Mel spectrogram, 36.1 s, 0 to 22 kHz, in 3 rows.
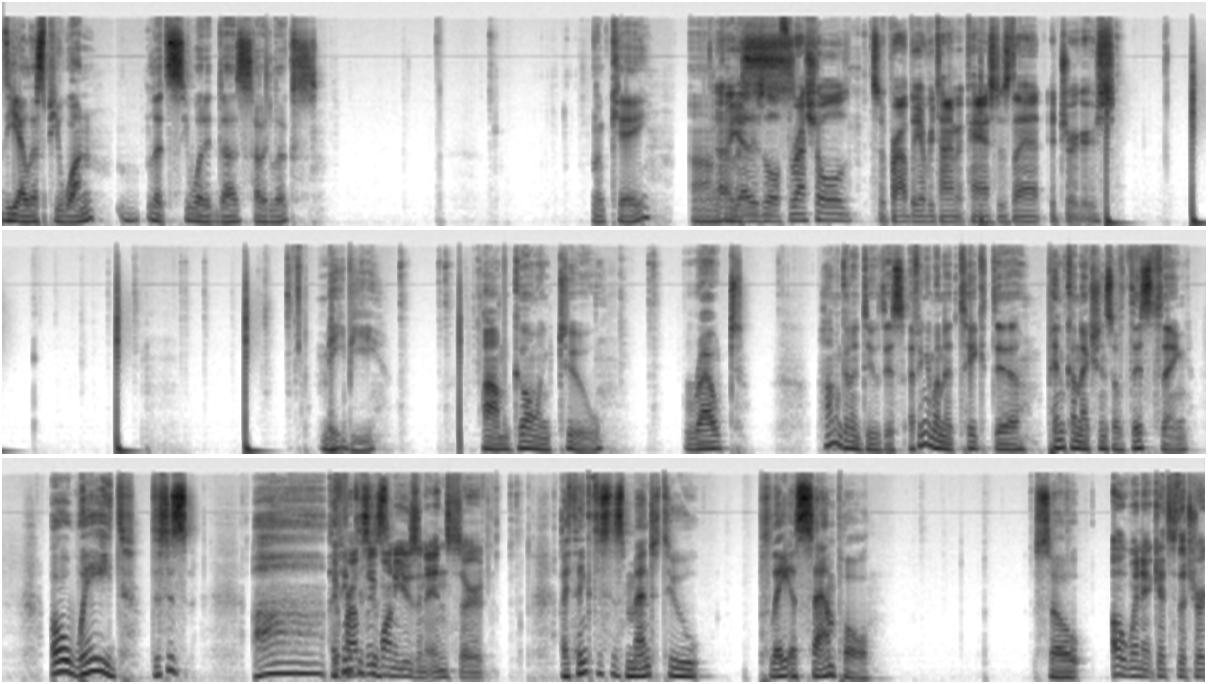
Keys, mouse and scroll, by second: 1.3 click, 4.6-5.9 drag, 7.4 click, 8.4 click, 9.2 click, 9.5 space, 10.3 click, 14.7 space, 15.4 click, 16.1 click, 16.5 space, 18.3 click, 20.2 click, 21.2 right click, 22.3 click, 28.9 click, 34.1 click, 34.4 click, 35.3 click.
